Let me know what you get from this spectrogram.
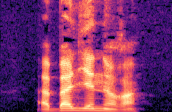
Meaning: first/second-person singular conditional of abaliéner
- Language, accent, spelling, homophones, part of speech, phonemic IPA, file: French, France, abaliénerais, abaliéneraient / abaliénerait, verb, /a.ba.ljɛn.ʁɛ/, LL-Q150 (fra)-abaliénerais.wav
